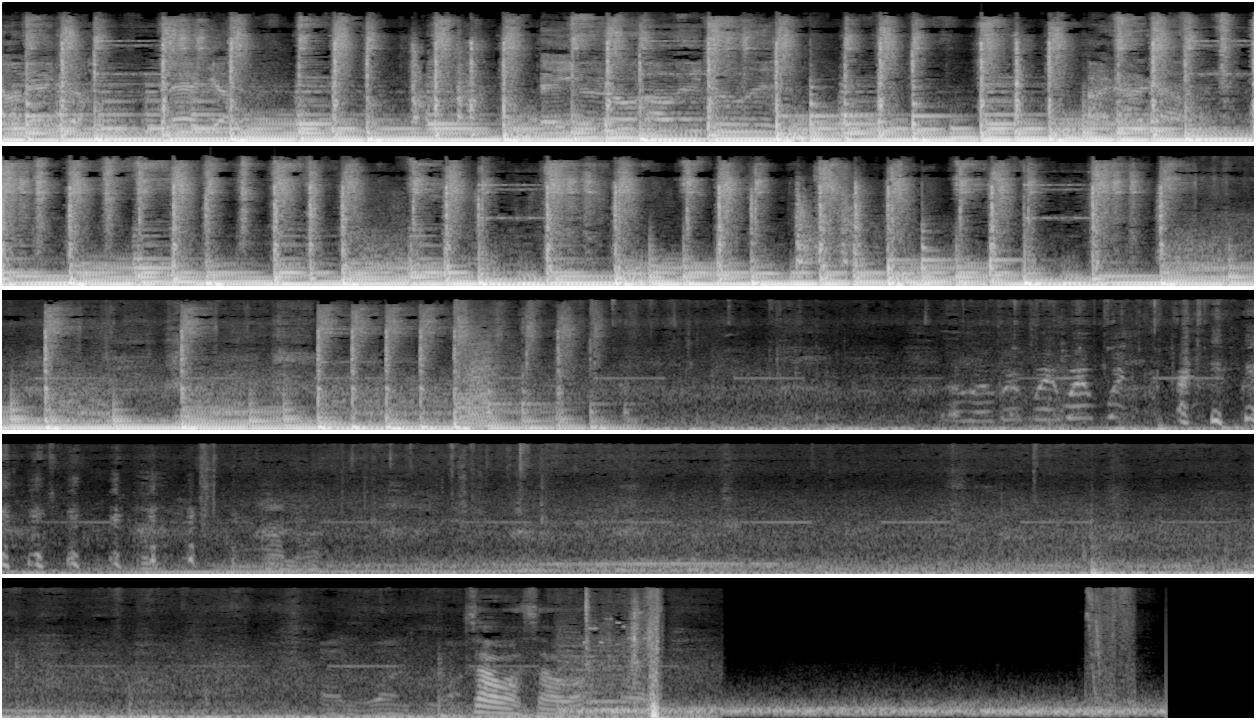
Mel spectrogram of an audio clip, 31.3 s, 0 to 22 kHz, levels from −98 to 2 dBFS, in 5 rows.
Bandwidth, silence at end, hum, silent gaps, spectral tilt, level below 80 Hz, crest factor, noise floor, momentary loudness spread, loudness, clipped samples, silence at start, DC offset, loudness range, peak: 15 kHz; 0.45 s; none; none; -5.5 dB/octave; -16 dBFS; 14 dB; -41 dBFS; 19 LU; -14 LUFS; under 0.1%; 0 s; under 0.1%; 17 LU; 0 dBFS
